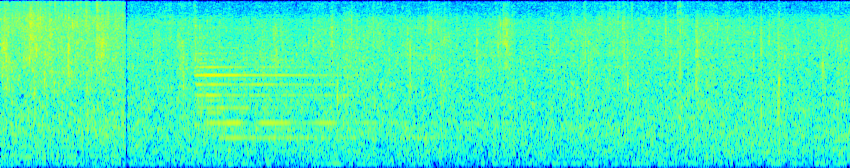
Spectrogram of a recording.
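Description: Steady splashing of garden fountain water. About a second and a half in, a brief ringing tone with several overtones sounds for about a second.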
